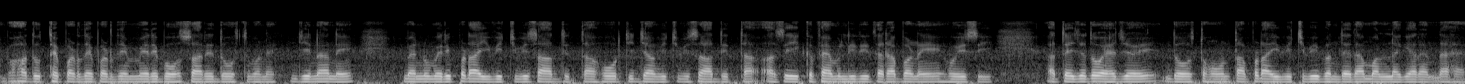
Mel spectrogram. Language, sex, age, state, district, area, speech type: Punjabi, male, 18-30, Punjab, Mohali, urban, spontaneous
